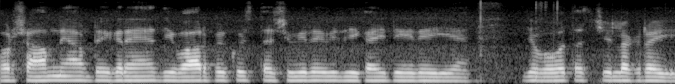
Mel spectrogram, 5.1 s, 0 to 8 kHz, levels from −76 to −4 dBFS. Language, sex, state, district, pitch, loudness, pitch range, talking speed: Hindi, male, Haryana, Jhajjar, 140 Hz, -17 LUFS, 140-145 Hz, 235 wpm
